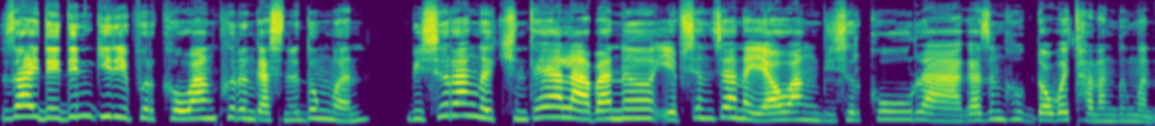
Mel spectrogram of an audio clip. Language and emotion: Bodo, angry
